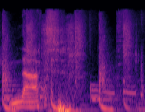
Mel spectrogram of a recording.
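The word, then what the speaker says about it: Nahte: Going with some new Frustra featuring Nat.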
